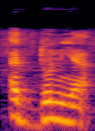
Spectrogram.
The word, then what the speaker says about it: الدنيا: في الحياة الدنيا الدنيا as we said before do you remember إظهار مطلق yes بارك الله فيك إظهار مطلق so the noon here will be clearly pronounced الدنيا ولعذاب الآخرة أكبر لو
